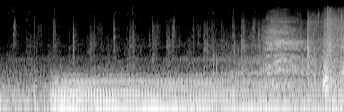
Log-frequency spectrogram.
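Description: A low droning hum swells and holds.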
